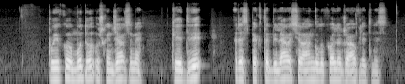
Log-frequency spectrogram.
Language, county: Lithuanian, Klaipėda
